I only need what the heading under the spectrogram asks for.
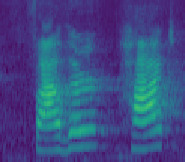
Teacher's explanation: But in American, father, hot, they have the same vowel, ah.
